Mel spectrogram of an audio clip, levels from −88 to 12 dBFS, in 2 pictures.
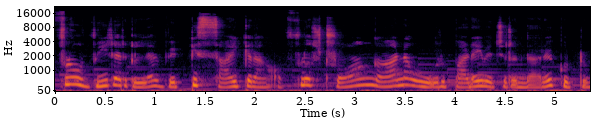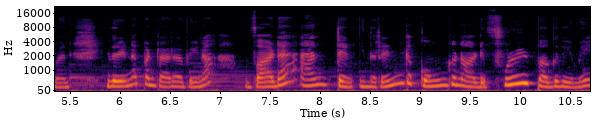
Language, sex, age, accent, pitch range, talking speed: Tamil, female, 20-39, native, 225-295 Hz, 130 wpm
